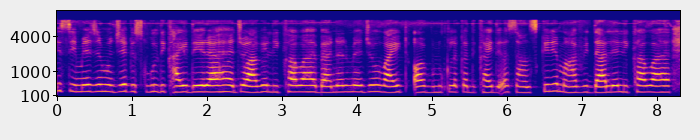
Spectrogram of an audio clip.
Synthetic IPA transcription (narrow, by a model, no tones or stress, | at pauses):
kɪsimẽd͡ʒemʊd͡ʒʱeeːk̬ɪskuːld̪ɪkʰaːid̪eːɾɦaɦɛd͡ʒoːaːɡelɪkʰaʋaɦɛbɛːnəɾmẽd͡ʒoːʋaːɪʈɔːɾbluːkləkəd̪ɪkʰaːid̪eːɾaɦɛsãːnskɪɾijəmɐɦaʋɪd̪jaːləjlɪkʰaʋaɦɛː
